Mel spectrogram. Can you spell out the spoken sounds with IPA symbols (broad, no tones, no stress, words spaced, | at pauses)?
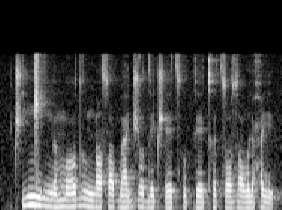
t͡ʃʼiŋ͡ǁi ŋɐ mɔdo ŋɨsˤo bad͡ʒɔ dɛt͡ʃʼɛt͡sʼo kɛ kʰɐt͡suzˤo wɨħe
